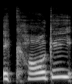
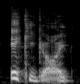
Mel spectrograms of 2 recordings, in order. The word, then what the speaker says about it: ikigai: your icky guy and for some reason I kept reading that as ikagi and I have no idea what I was pronouncing it as ikagi because it doesn't even spell like ikaki icky guy I remember icky guy because it just makes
